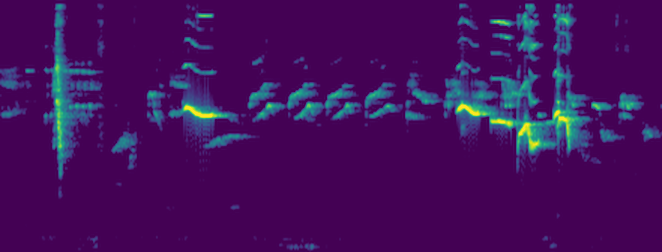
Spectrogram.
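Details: Wild Oriental magpie-robin from the forest, singing in response to a caged bird that is slow to sing: a sharp note, then a string of clear whistles that rise and fall, ending in louder slurred phrases.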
